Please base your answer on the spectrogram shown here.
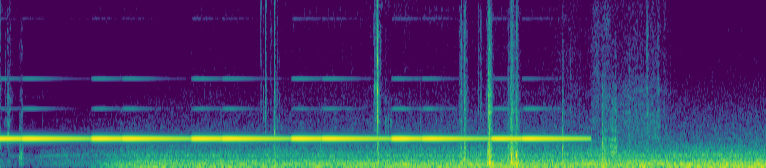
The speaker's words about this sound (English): So I'm driving the long, dry, but relatively straight inland route between Perth and Geraldton.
